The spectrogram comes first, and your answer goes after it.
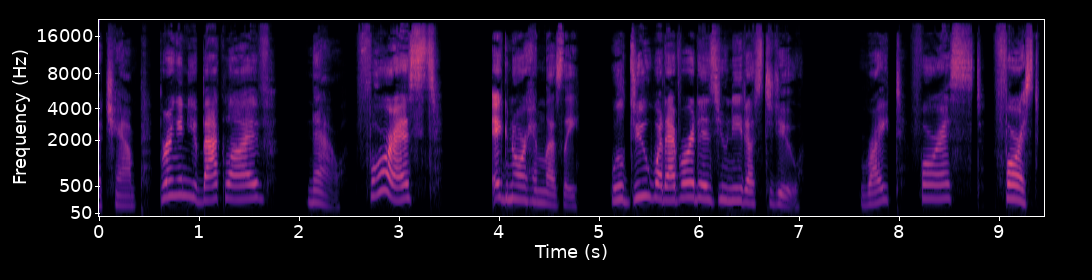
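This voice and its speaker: Game role: young female radio producer, high voice, anxious yet wry and caring, natural delivery, close dry sound. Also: fairly bright tone, no echo. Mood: urgent, encouraging. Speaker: actor voicing a radio producer in a video game. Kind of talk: naturalistic video game dialogue acting.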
